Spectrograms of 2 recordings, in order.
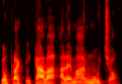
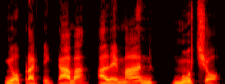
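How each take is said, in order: First: Said in the usual way. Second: Slow, drawn-out Spanish example; measured teacher's demonstration, stretched out; slow model sentence. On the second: Shown as a demonstration. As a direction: model it slowly, word by word.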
